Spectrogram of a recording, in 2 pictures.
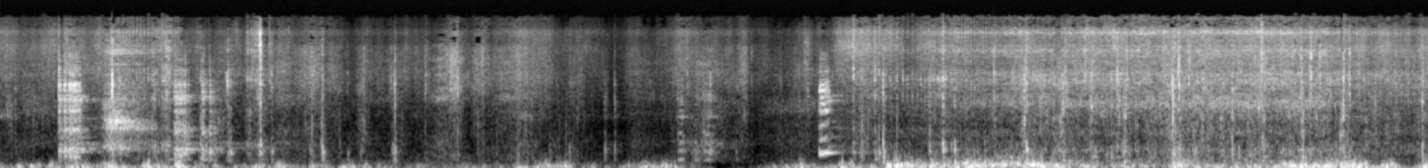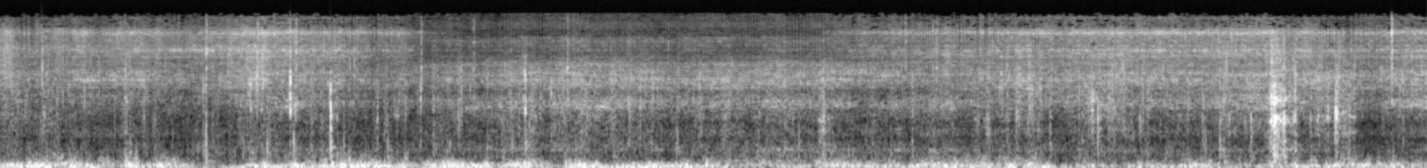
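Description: Bicycle tyres crunch and rattle over rocky ground.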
